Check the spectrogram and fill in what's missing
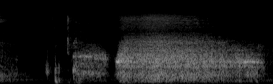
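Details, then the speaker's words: Brief clicks, then a long steady hiss of slow pursed-lip exhalation, demonstrating inhaler technique after about a 10-second slow inhalation of the medicine; pursed-lip exhalation. "So அந்த ஸ்டேஜ்ல என்ன ஆகும் அடுத்து மூச்ச வெளிய விடக்கூடிய சூழ்நிலை வருது சோ இப்போ மூச்ச வெளிய"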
